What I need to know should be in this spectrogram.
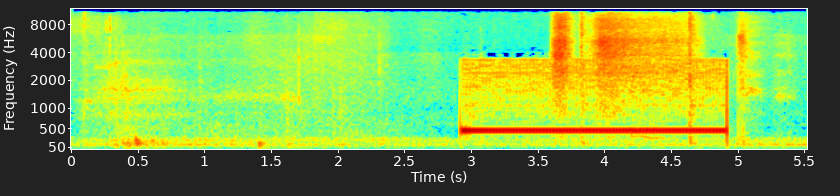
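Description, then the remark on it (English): A telephone line rings once, a call to a payphone in L.A.: a single loud, steady mid-pitched tone lasting about two seconds, rising out of quiet background hiss and then cutting off abruptly. “I'm not hearing a ring or anything else.”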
